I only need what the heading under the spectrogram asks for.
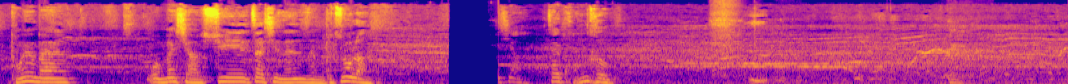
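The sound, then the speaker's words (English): Many residents of a housing compound yell and shout together, loud strained cries at first, then after a brief cutout a wider chorus of overlapping shouts spreading across the whole area, echoing as if across buildings. “朋友们，我们小区这些人忍不住了，在狂吼，不知道在吼啥，在一个片区都吼起来了。”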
